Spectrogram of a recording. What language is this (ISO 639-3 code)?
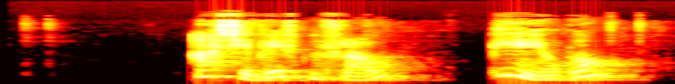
fry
